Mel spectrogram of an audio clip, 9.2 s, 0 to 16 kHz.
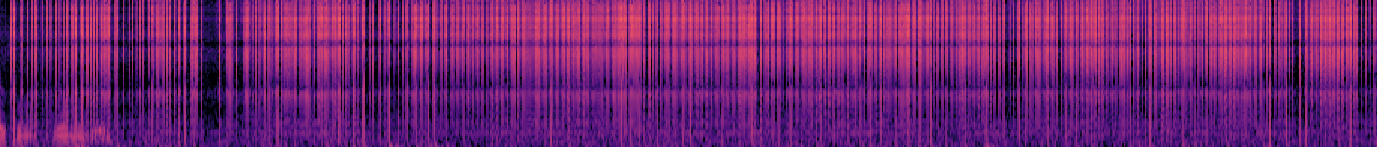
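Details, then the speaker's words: Everlast Power i-MIG 315 on carbon steel sheet T-joint, CO2 gas, 0.030 ER70S6 wire: arc stutters and crackles unevenly at trigger pull before settling into a steady sizzle; voltage and wire feed too low. "all right so when i pulled the trigger uh you guys heard it was stuttering it was trying to start trying initiated arc then eventually it did"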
